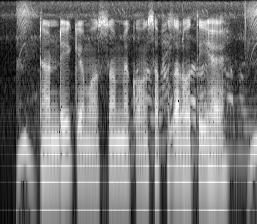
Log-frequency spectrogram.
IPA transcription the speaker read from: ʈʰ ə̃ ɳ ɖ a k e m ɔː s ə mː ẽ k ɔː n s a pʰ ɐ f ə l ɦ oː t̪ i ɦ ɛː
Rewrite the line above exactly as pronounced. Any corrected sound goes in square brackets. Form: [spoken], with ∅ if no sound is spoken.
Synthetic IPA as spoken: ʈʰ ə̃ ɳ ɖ [i] k e m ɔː s ə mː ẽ k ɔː n s a pʰ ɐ [s] ə l ɦ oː t̪ i ɦ ɛː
